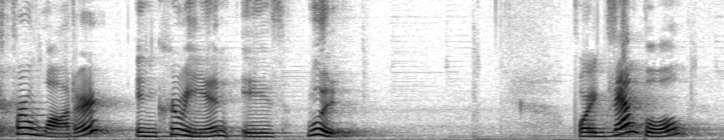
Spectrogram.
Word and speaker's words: 물: When pronouncing water in Korean, remember to start it with an M sound. The way to say it is 물.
